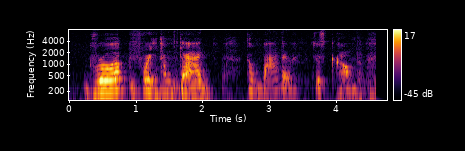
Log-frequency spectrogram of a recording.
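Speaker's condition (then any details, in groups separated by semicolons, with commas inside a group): Cerebral palsy; voice affected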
